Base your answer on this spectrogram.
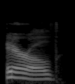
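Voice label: "ariled", British English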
